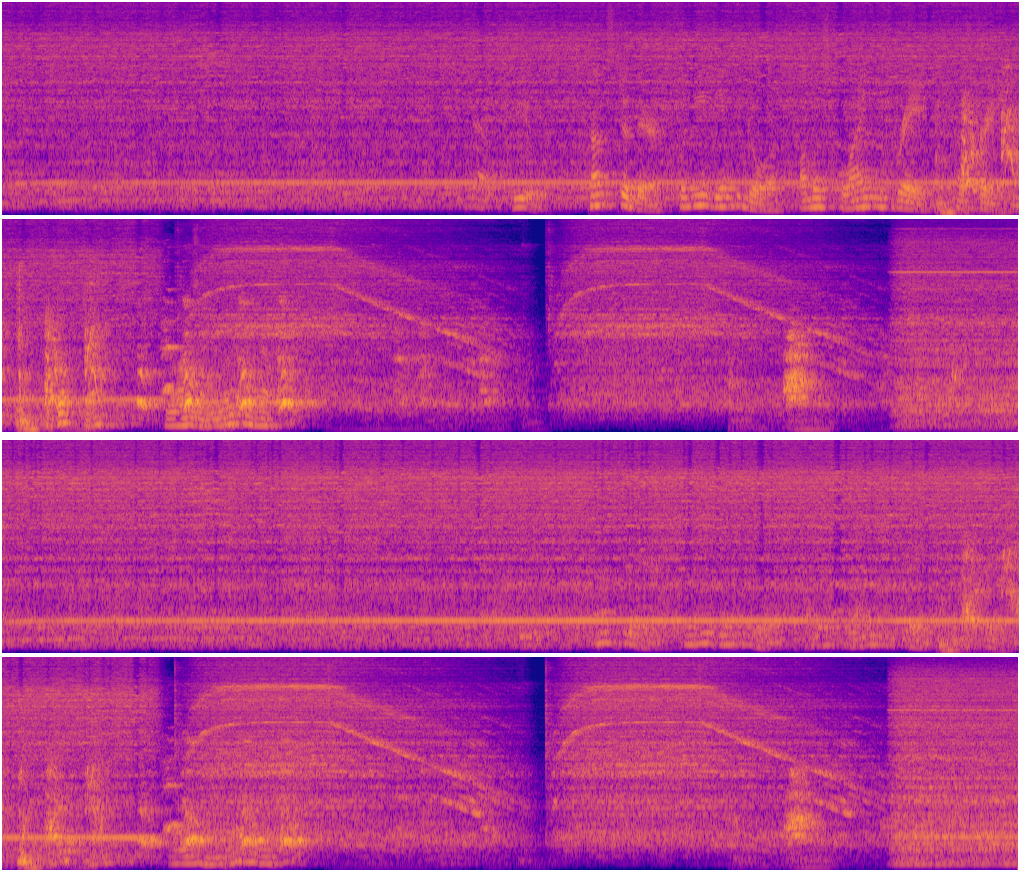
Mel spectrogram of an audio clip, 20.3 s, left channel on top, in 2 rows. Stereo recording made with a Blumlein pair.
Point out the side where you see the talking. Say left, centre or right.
left.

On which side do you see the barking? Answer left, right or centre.
left.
